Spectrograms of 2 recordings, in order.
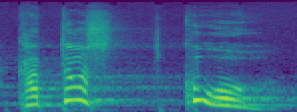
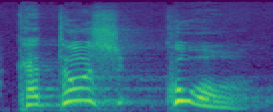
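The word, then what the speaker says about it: katischuo: Kata katus kuo, bacanya katus kuo, tulisnya katis kuo.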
